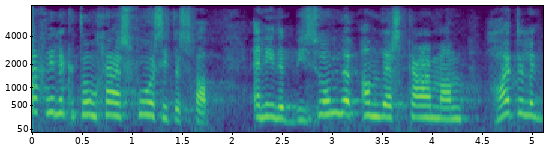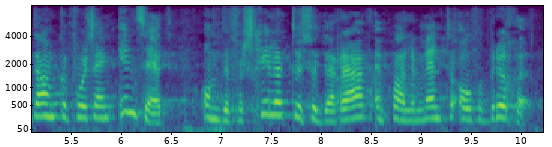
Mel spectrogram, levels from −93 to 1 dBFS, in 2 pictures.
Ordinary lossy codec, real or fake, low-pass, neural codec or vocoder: none; fake; none; codec, 16 kHz, 4 kbps, FreqCodec, smaller model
